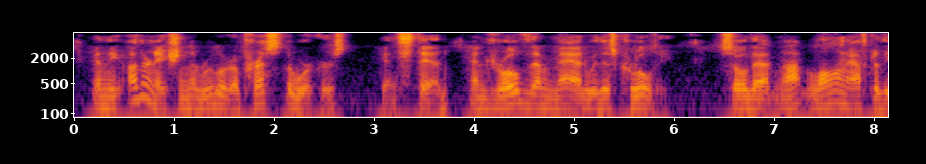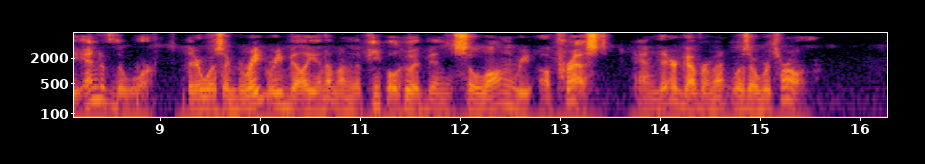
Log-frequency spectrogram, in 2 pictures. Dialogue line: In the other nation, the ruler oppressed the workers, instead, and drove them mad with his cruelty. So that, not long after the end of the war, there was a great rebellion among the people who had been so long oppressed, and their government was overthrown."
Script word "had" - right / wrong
right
